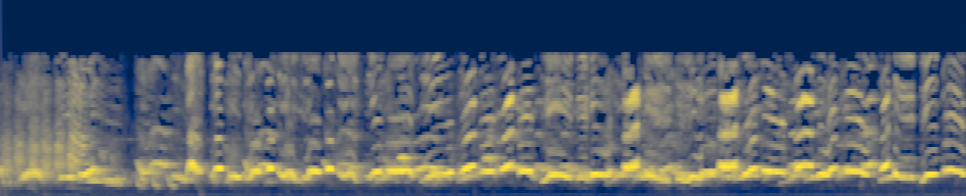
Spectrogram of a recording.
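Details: A Chinese hwamei kept in a cage since being caught young, now in its fifth year, pours out a long, varied song of fast slurred whistles and chattering notes, with brief breaks in a steady rhythm.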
